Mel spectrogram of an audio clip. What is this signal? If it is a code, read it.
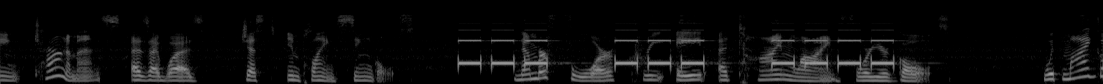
Beep code, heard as beeps, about 1000 Hz, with room echo and speech in English. 3-3-4. In Phoenix BIOS tables: video failure.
